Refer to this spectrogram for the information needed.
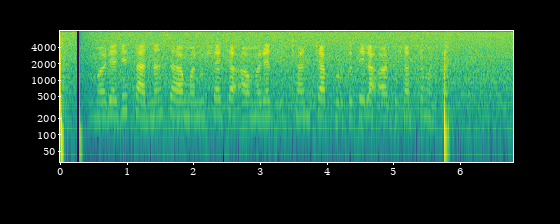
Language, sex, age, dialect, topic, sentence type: Marathi, female, 18-24, Northern Konkan, banking, statement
